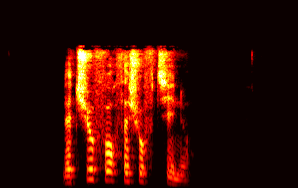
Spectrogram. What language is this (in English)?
Kabyle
